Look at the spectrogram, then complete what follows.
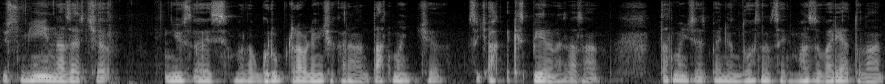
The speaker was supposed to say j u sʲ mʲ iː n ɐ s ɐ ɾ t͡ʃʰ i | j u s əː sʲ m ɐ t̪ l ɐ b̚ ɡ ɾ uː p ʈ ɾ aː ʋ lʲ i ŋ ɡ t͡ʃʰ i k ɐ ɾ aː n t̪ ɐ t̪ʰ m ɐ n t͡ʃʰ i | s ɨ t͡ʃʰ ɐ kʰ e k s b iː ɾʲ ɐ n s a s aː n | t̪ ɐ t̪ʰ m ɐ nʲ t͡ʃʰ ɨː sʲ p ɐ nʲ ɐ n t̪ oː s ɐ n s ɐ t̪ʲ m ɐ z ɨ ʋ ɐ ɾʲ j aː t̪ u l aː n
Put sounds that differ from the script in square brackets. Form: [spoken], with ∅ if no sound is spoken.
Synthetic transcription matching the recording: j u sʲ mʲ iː n ɐ [z] ɐ ɾ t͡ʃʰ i | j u s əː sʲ m ɐ t̪ l ɐ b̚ ɡ ɾ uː p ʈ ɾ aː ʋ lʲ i ŋ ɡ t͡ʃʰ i k ɐ ɾ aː n t̪ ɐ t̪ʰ m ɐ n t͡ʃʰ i | s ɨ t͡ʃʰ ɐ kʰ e k s [p] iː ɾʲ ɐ n s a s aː n | t̪ ɐ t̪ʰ m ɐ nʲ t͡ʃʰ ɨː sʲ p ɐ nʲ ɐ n [d̪] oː s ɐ n s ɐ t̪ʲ m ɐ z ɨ ʋ ɐ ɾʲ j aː t̪ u l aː n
